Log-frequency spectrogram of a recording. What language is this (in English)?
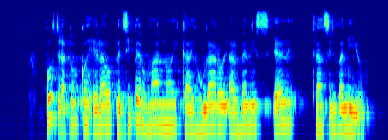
Esperanto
